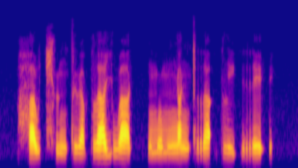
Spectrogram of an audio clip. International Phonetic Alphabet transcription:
h a˥˩ w t͡ɕʰ ɯ˧ ŋ t ɯ˦˥ a̯ p l a˥˩ j w a˨˩ k̚ | m o˦˥ m ŋ a˨˩ ŋ t r a˦˥ ʔ p l i˨˩ ʔ r e˦˥ ʔ

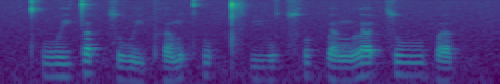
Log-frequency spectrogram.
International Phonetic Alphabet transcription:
t̪ʰ uː˧ j t̪ ɐ˥ k̚ s uː˨˩ j pʰ ɐ˨˥ m kʷʰ ɐ˥ p̚ t͡sʰ iː˨ w t͡sʰ ʊ˥ k̚ l ɐ˧ ŋ l ɐ˥ t̚ s uː˥ p ɐ˧ k̚

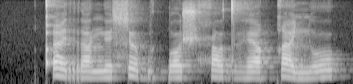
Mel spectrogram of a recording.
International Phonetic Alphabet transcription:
qʼ i r a ŋ e ɬ ə b ə ɡ͡b ɔ ʃ ħ ɔ dʱ ɛ q e ɲ o

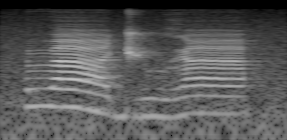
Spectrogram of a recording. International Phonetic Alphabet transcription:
v aː˦˨ d͡ʒ u˨ ɣ aː˦

